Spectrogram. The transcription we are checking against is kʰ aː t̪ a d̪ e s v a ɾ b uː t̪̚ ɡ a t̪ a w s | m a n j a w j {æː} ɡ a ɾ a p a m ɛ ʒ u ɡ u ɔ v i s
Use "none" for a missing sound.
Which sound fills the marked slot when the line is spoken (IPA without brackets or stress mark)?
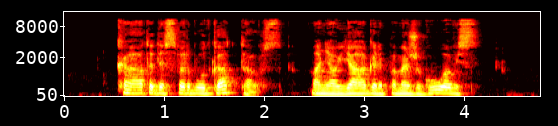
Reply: aː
